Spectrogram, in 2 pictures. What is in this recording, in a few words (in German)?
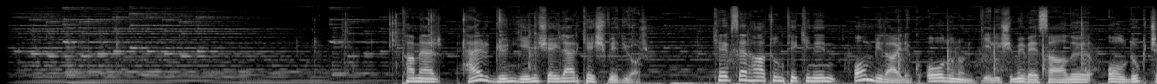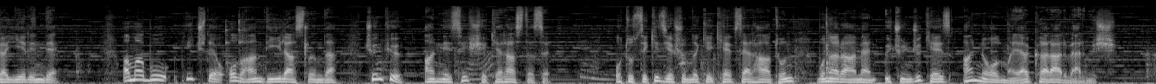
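Aufklärungsfilm, türkisch; nrw gesundheitsmin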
